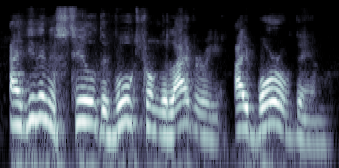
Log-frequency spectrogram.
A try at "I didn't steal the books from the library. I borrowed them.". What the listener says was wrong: It sounded like you were stressing library a bit, and steal didn't get really lifted. So I didn't steal the books. I didn't steal. I didn't steal the books. And notice sometimes if you stress one word, you drop and let the listener catch that word. That is the word you're saying, steal. I didn't steal the books from the library. So you're saying I didn't steal.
